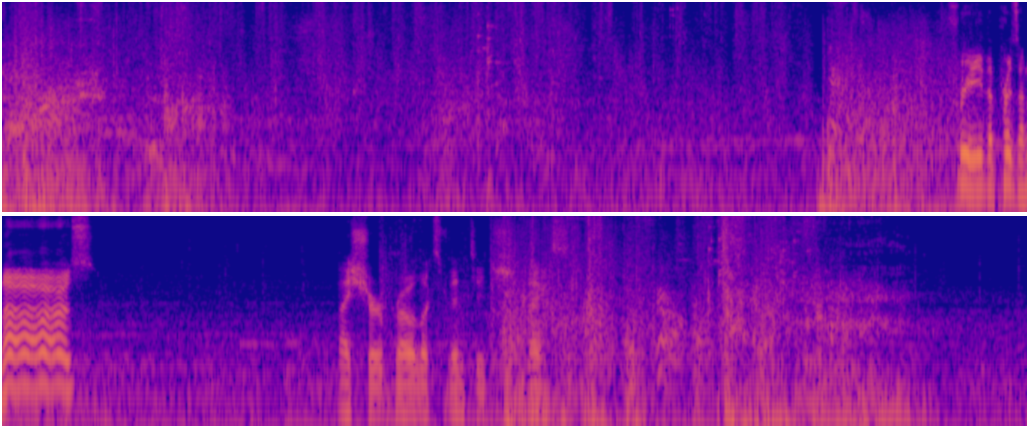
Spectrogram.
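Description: Game combat sounds clash and crackle.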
